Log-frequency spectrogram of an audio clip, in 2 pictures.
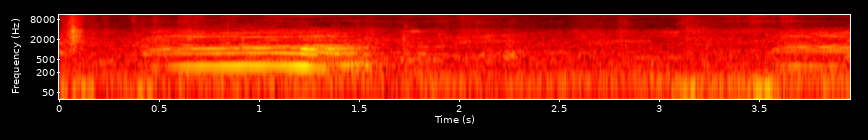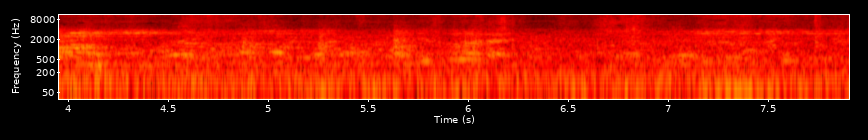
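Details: Cattle from Kushtia arriving at a Dhaka cattle market between two and three at night before Qurbani. Two loud deep moos, the first longer and falling at the end, stand over a constant low rumble and crowd noise.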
